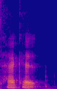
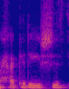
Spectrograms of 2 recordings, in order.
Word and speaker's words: Hecate: guidance messages though from goddess hackett or hecate it's pronounced in different ways depending on where you're from um so par one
